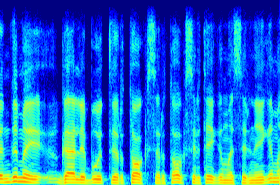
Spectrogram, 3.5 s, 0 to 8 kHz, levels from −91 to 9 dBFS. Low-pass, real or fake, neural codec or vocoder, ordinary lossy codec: 7.2 kHz; real; none; Opus, 24 kbps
